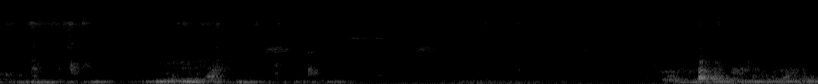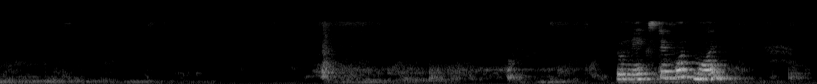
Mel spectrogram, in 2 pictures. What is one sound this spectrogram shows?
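Paper rustles and creases as it is folded by hand.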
